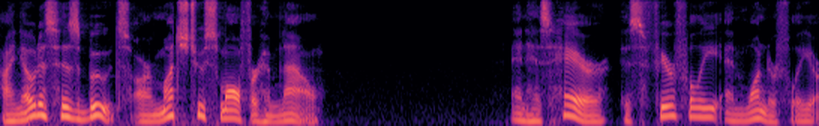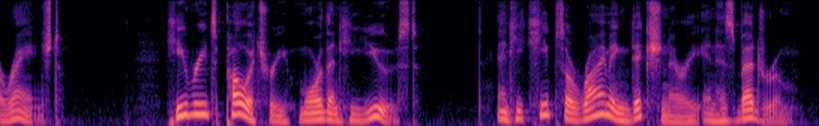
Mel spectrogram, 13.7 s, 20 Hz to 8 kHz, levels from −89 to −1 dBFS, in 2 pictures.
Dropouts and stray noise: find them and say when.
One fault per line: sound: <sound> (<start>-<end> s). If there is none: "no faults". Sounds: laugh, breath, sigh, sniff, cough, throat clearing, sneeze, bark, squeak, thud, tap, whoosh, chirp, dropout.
no faults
